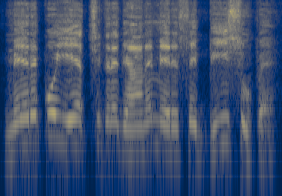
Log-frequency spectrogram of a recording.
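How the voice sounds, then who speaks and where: A man's voice: sits high, normal speed, a little mellow. An older man, a Himalayan yogi, telling his life story in a rambling, folksy way and tagging his sentences with "isn't it". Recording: noisy ambient background.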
